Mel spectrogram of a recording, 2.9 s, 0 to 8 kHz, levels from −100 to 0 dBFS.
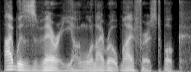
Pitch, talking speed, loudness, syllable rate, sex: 90 Hz, 210 wpm, -20 LUFS, 4.4 syllables/s, male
